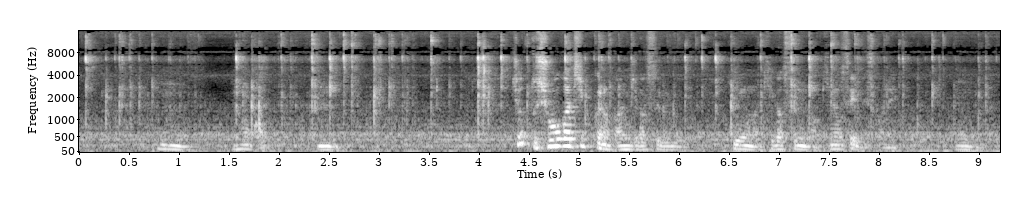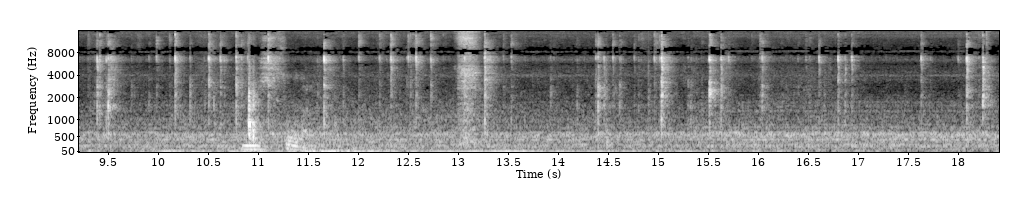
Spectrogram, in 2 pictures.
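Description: Food sizzles and bubbles in a pot.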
